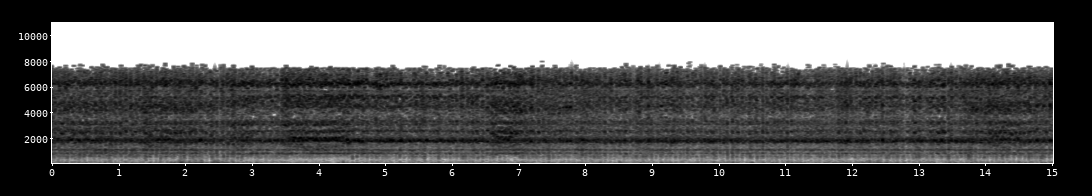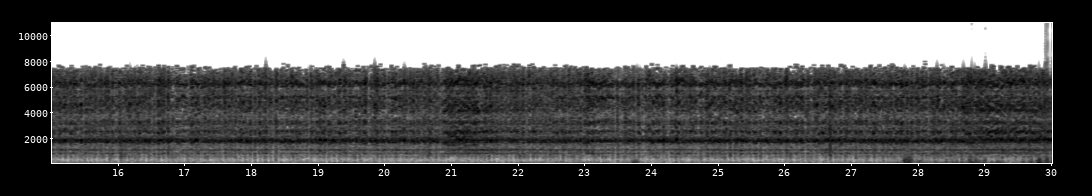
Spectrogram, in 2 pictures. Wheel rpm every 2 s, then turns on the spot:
210, 210, 220, 220, 230, 230, 230, 220, 230, 230, 230, 230, 230, 230, 220.
none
